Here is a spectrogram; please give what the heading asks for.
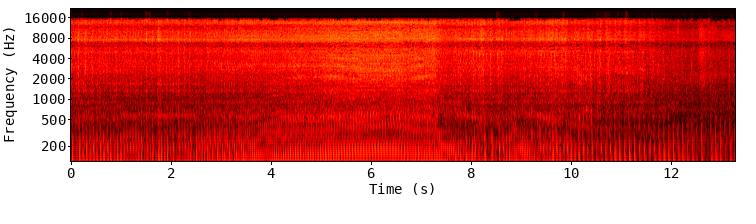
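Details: Honda Click 150i scooter: low rattly clatter over the idle, rising with a brief rev then settling back; abnormal engine noise, cause not pinned down.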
